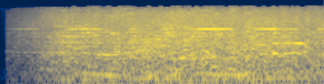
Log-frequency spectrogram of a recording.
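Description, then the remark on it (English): Busy street ambience at the Suva bus stand in Suva, the capital of Fiji, in the early evening, with a steady wash of traffic and engine rumble, crowd chatter and a faint beeping, continuous and fairly loud throughout. “It's early evening, late afternoon, and I'm standing at the Suva bus stand in the heart of the capital of Fiji, Suva.”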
